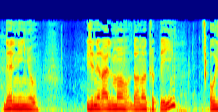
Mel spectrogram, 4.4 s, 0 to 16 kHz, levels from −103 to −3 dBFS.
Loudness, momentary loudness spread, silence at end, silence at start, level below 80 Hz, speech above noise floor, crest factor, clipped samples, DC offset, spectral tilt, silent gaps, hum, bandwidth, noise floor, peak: -15 LUFS; 10 LU; 0 s; 0.05 s; -44 dBFS; 35 dB; 14 dB; under 0.1%; under 0.1%; -7 dB/octave; none; none; 8 kHz; -49 dBFS; 0 dBFS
